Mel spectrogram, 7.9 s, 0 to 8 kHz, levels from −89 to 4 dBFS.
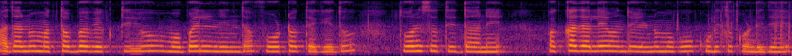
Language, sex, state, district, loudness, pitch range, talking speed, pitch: Kannada, female, Karnataka, Mysore, -22 LUFS, 255-270 Hz, 100 wpm, 260 Hz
